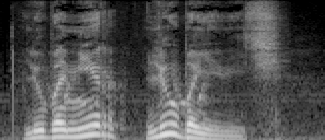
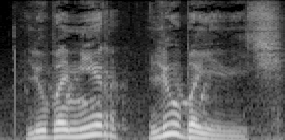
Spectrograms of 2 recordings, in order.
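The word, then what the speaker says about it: Ljubomir Ljubojević: Yeah, you don't pronounce the, although it's LJ, you don't, that's silent. So it's like Любомир Любоевич. you see that silent G JU. You see it's silent in both cases.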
